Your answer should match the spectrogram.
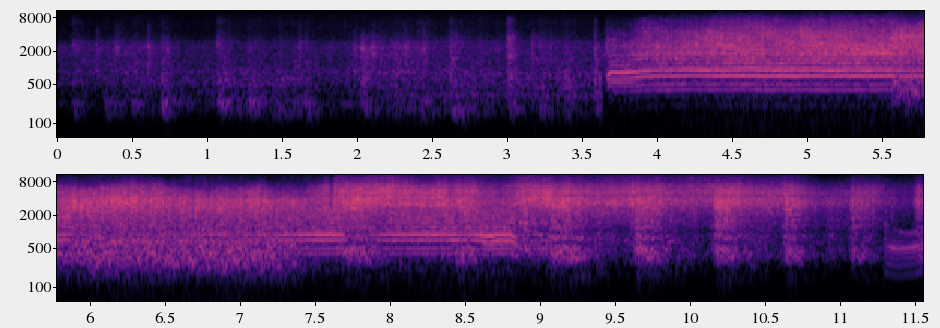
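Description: A train rumbles along loudly, with a sustained whistle blaring for several seconds over the steady roar and rattle of the carriages, after a quieter stretch of rolling noise.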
